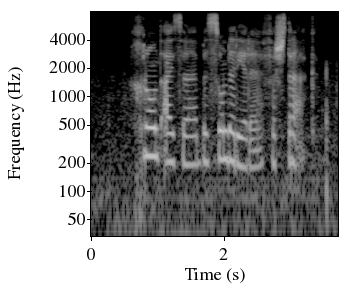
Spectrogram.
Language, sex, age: Afrikaans, female, 21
